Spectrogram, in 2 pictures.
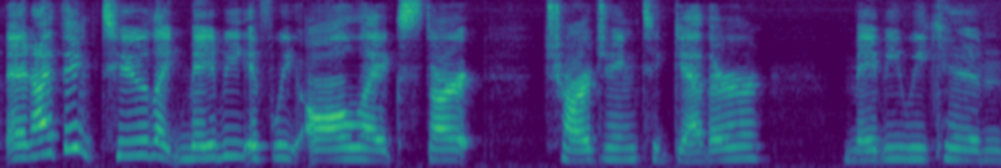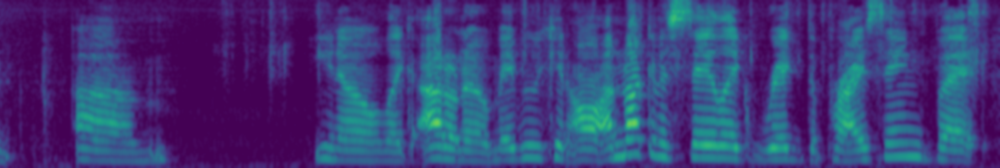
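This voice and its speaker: A woman hosting a casual crafting livestream in a loud, nasal voice, rambling and hesitant with lots of fillers, from a mic set off to her side. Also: mid-range voice, highs cut off. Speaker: livestream host. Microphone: mic set off to the side, away from camera.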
